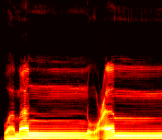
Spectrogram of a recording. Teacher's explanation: Karena dia gunnah, cara membacanya itu digunnahkan itu ya didengungkan. Jadi suaranya itu kita tahan, kita panjangkan sejenak. Nu'am, di bagian nu'amnya itu yang kita tahan, kita panjangkan sejenak. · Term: gunnah musyaddadah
